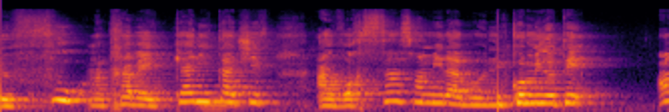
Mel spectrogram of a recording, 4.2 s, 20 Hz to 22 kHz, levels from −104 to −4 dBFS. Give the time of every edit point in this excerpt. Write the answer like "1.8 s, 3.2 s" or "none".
3.1 s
